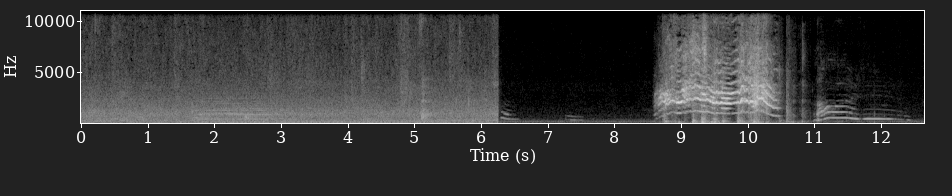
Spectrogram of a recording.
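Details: Domestic cat heard in a lighthearted home recording: after a stretch of low background hum and quiet, a loud, strained, wavering meow lasting about two seconds, then a shorter falling meow trailing off, indoors.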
